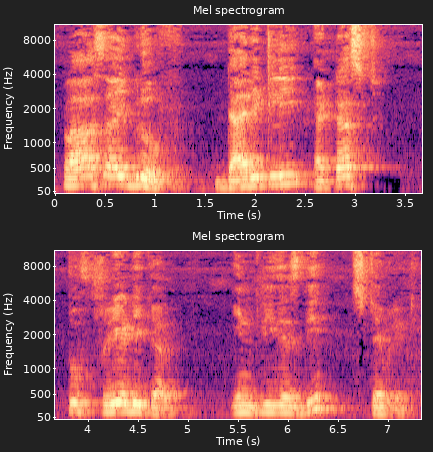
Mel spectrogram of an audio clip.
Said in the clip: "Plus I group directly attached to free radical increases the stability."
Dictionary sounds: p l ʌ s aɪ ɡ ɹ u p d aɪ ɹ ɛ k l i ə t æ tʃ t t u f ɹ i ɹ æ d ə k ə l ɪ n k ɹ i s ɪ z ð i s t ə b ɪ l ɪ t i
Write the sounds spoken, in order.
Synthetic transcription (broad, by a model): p l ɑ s aɪ ɡ ɹ u p d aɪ ɹ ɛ k l i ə t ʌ s t t u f ɹ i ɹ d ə k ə l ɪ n k ɹ i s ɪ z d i s t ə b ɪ l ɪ t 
